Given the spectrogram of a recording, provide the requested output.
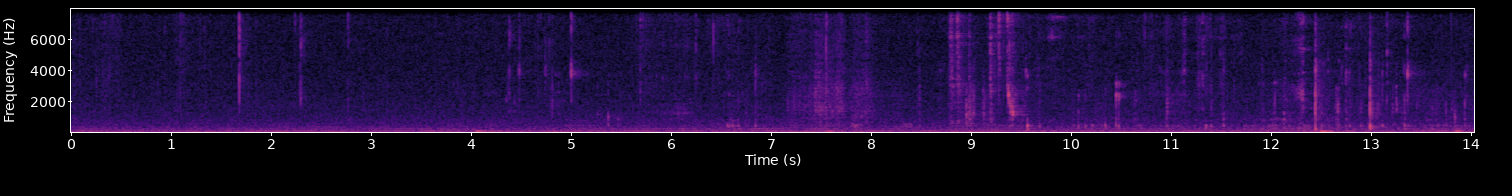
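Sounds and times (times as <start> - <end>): person chewing with wet mouth sounds: 3.8 - 7.0, 9.3 - 14.0.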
